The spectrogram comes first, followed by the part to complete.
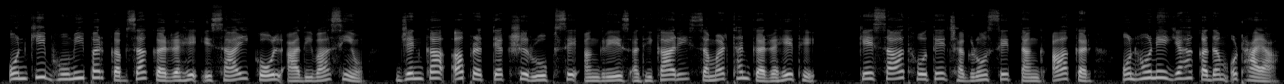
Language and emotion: Hindi, neutral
